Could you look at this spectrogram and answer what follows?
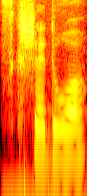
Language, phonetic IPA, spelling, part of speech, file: Polish, [ˈskʃɨdwɔ], skrzydło, noun, Pl-skrzydło.ogg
